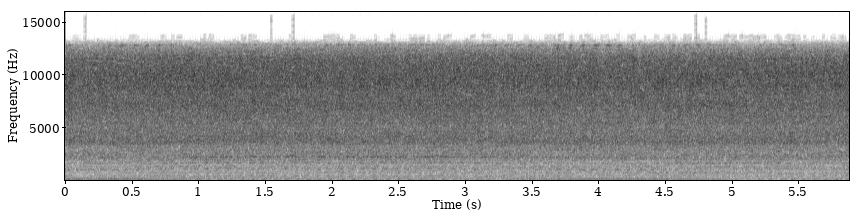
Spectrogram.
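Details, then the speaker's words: 1999 Subaru WRX (GF8) EJ205 turbo engine after coolant flush, approaching normal operating temperature: steady, even idle with fast regular low pulse, warm-up enrichment slowing down, no knocks or misses; normal warm-up idle. "So we're approaching normal operating temperature now. You can hear the warm-up enrichment cycle starting to slow down."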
